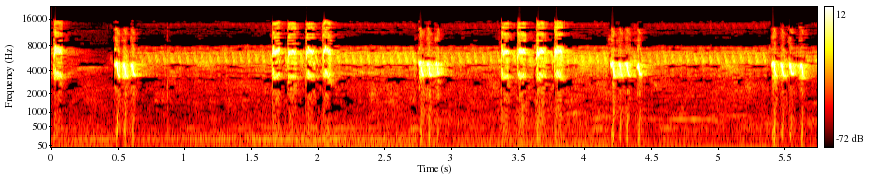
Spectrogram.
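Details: Oriental magpie-robin singing steadily. Loud clipped whistles and short chattering bursts every second or so over a constant, high, insect-like buzz.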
